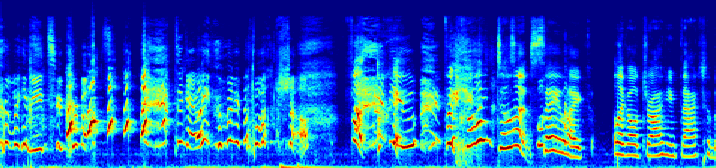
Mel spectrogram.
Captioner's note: laughing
